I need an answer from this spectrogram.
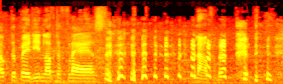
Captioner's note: laughing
